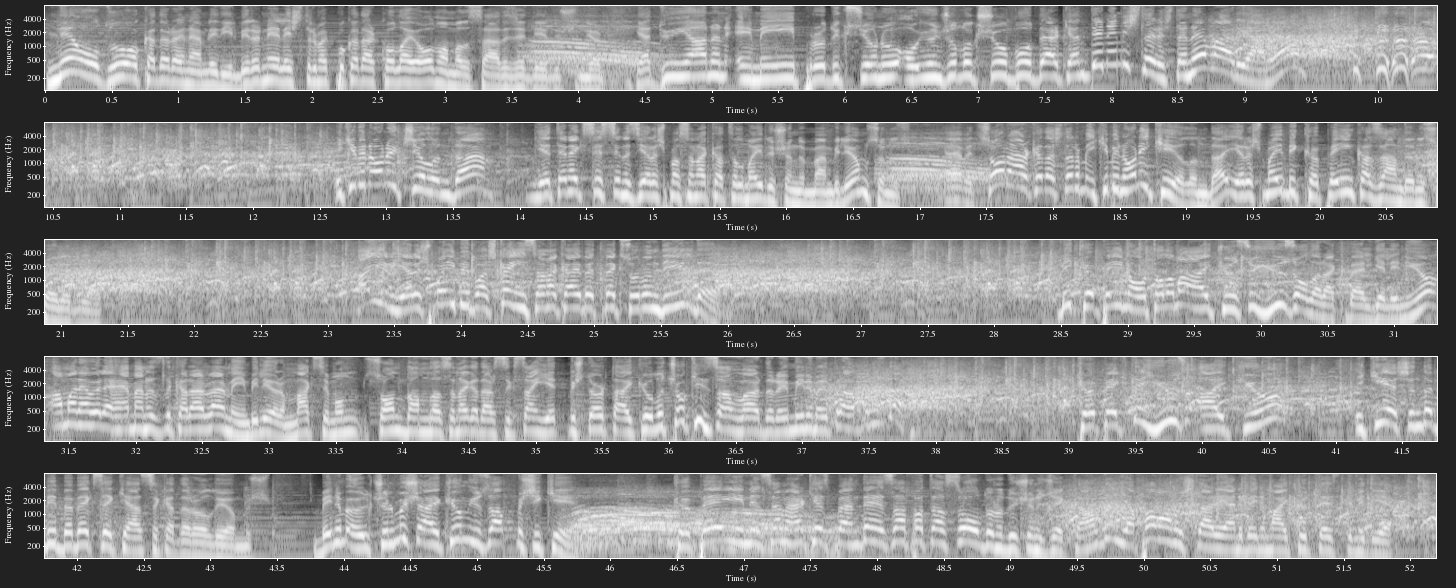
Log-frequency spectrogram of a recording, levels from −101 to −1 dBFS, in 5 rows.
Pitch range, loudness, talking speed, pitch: 170-240 Hz, -11 LUFS, 130 wpm, 200 Hz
